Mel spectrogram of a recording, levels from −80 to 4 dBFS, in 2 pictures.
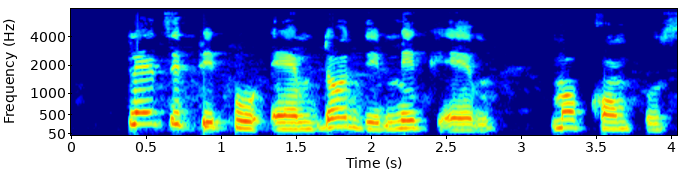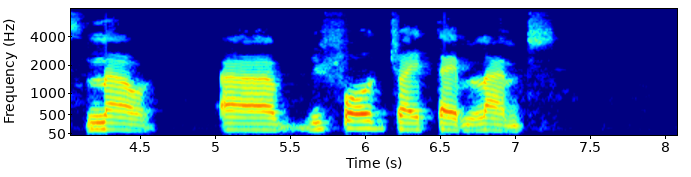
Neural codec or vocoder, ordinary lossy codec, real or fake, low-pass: none; none; real; 7.2 kHz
